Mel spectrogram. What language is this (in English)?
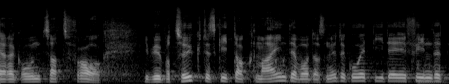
Swiss German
